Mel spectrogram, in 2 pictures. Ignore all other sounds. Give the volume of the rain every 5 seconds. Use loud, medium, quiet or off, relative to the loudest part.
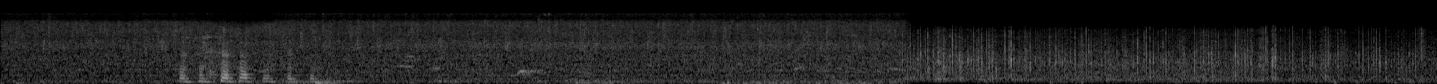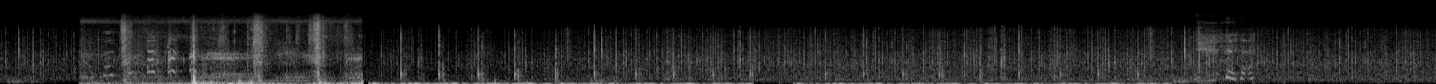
loud, loud, loud, medium, loud, loud.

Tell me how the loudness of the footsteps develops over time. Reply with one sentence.
The volume of the footsteps goes down.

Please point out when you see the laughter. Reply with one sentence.
The laughter can be heard from 1.8 to 3.2 s, from 15.4 to 16.4 s and from 26.3 to 26.9 s.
